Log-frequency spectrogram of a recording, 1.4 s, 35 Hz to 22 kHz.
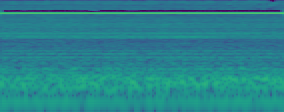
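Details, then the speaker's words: GE Profile refrigerator PGCS1RKZA just plugged back in after replacing failed 470uF 25V capacitors on the control board; the compressor runs with a steady hum and a thin, constant high-pitched whine. Owner unsure whether it is normal. "and let's go plug it in sounds like compressors on got some high-pitched whining out of this thing"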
